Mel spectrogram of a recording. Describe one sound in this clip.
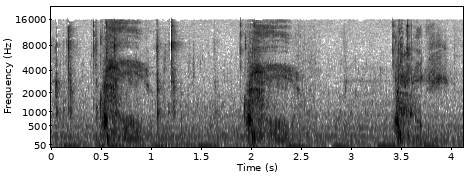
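A zombie groans nearby.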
